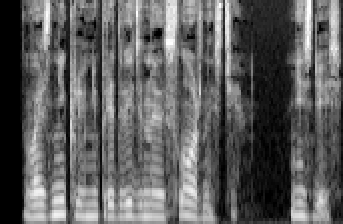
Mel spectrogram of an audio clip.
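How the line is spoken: Quiet reply. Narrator (Russian): тихо ответил Рейн

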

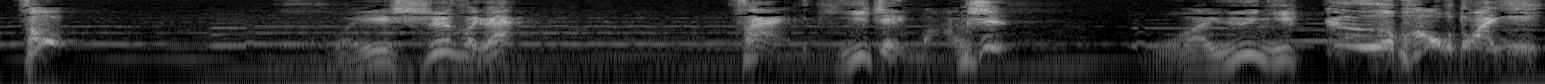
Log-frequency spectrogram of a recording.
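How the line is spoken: Stern, sharp. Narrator (Chinese): 胤禛…厉声地说道

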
